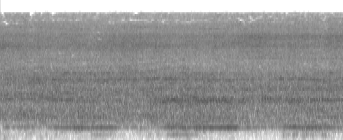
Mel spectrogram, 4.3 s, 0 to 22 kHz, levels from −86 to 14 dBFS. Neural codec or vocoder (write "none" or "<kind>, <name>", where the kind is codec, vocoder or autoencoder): none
